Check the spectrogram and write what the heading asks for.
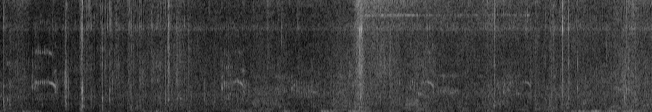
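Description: Shoreline ambience of water and light wind noise, with faint distant voices or calls and a few sharp handling clicks.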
